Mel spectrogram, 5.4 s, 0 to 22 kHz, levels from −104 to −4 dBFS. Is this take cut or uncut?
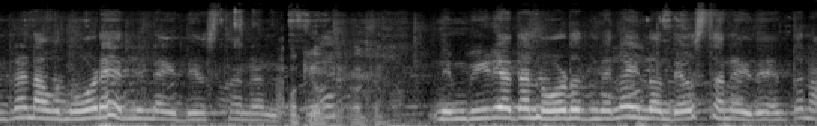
cut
